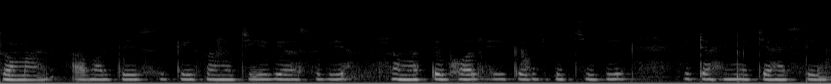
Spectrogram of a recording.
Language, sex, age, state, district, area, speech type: Odia, female, 18-30, Odisha, Balangir, urban, spontaneous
